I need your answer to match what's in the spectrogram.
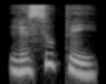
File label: "le souper", Québécois French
